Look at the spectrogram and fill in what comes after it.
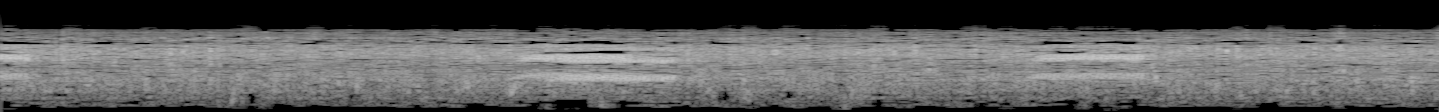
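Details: Many very loud frogs calling late at night around a backyard. A dense, hissing chorus fills the air, and two louder, harsh, two-toned croaks about half a second long break through, spaced roughly two and a half seconds apart.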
